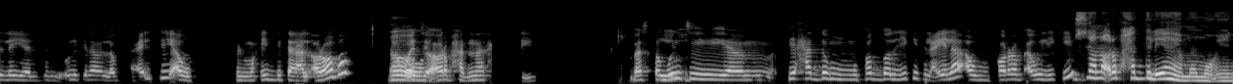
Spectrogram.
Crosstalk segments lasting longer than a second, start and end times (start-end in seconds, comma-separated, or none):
none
